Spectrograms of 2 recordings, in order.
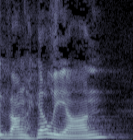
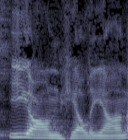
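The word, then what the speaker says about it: euangelion: The word in the Greek has a U in it. It's hard to pronounce. If I put the V, I could say evangelion. But there's a U, so it's eonhelion. I can't pronounce it.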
